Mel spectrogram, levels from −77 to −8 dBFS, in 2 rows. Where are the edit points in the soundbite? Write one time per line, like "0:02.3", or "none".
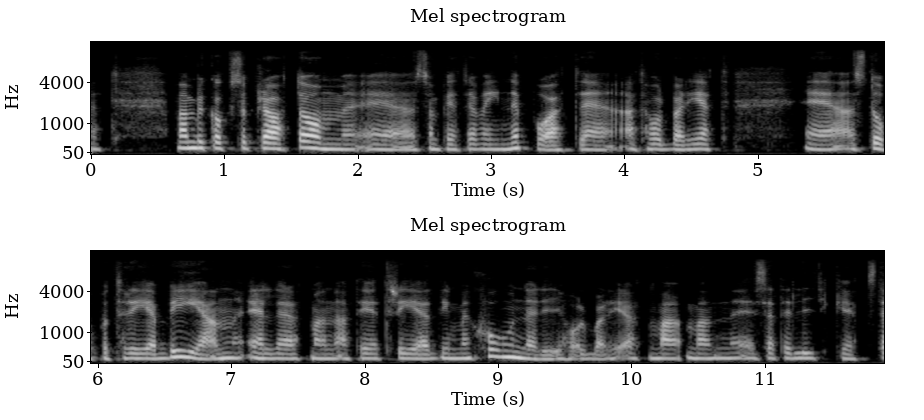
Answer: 0:10.1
